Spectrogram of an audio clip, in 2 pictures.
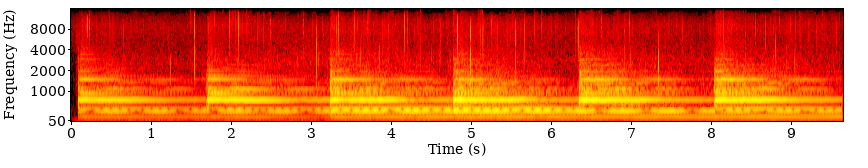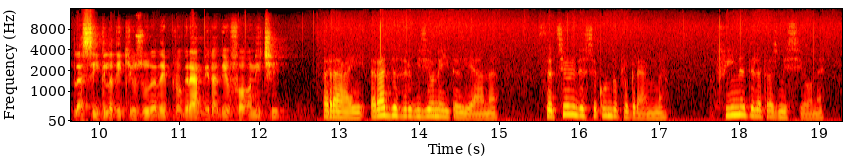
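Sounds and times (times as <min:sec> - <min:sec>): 
evening church bell tolling: 0:00.0 - 0:09.7
speech: 0:09.8 - 0:17.2, 0:17.8 - 0:19.2.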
